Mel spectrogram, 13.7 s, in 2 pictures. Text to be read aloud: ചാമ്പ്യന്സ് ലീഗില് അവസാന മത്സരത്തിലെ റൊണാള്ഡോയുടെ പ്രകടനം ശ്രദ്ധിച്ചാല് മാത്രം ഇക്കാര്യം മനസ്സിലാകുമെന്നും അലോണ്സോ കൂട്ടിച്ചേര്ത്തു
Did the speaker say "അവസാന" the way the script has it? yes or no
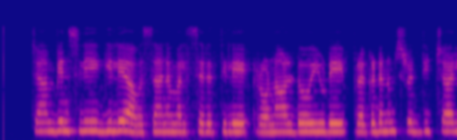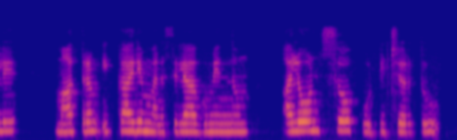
yes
